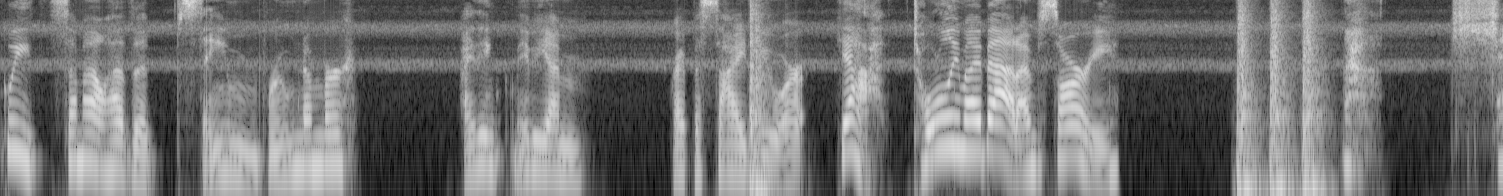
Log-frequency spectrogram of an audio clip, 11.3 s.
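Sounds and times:
speech: 0.0s - 2.8s, 3.4s - 4.4s, 5.0s - 8.4s
banging on the wall: 9.3s - 10.1s.

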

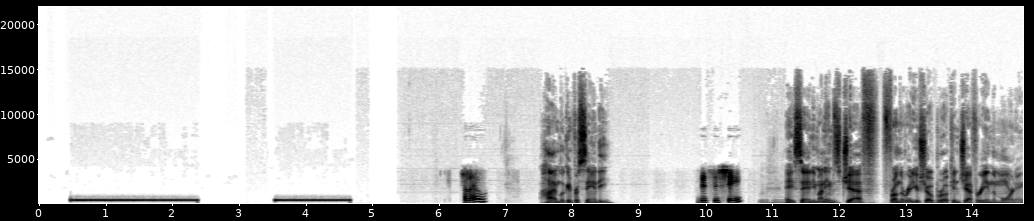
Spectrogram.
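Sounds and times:
telephone ringback tone: 0.5s - 2.4s, 3.5s - 4.7s
speech: 6.4s - 6.7s, 7.5s - 8.7s, 9.9s - 14.7s.

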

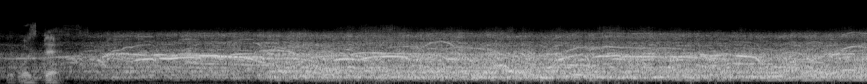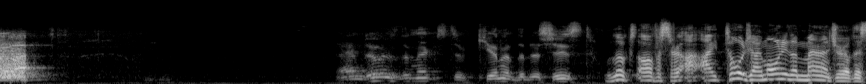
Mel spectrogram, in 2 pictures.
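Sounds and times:
terrified roar of a huge crowd: 0.0s - 9.2s
speech: 0.2s - 0.8s, 13.2s - 17.3s.

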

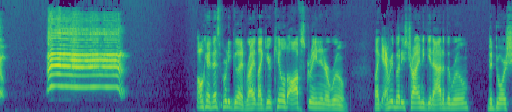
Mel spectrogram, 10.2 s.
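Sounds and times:
person performing a scream: 0.9s - 2.6s
speech: 4.0s - 10.2s.

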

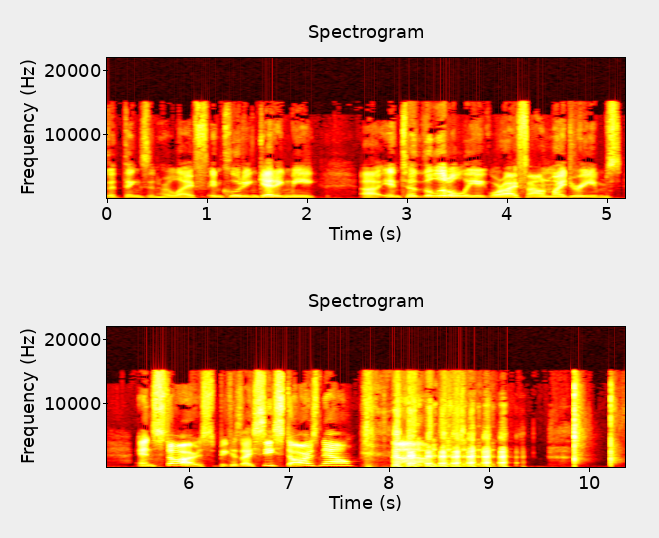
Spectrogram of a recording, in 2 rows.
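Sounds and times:
speech: 0.0s - 9.4s
laughter: 7.9s - 9.4s
clapping: 9.8s - 10.3s.

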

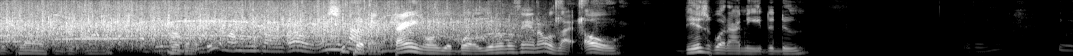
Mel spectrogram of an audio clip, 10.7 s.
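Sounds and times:
round of applause: 0.0s - 5.6s
speech: 0.2s - 8.2s.

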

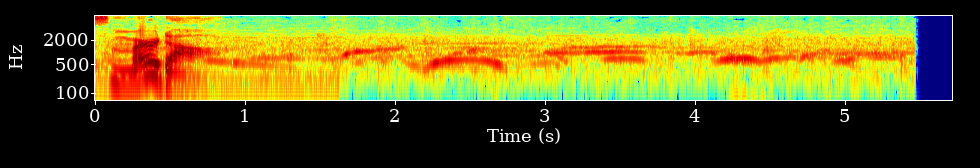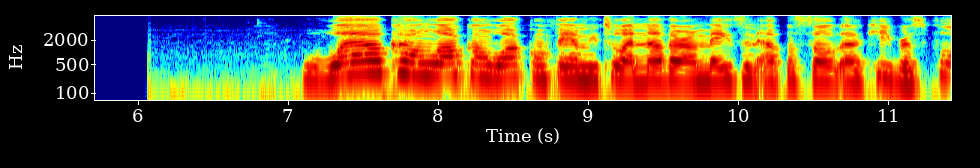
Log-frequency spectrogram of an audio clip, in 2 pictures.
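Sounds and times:
speech: 0.0s - 0.9s, 7.1s - 11.4s
audience applause welcoming a show host: 0.0s - 5.5s.

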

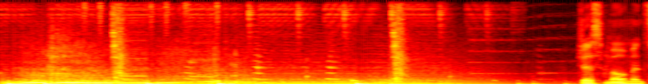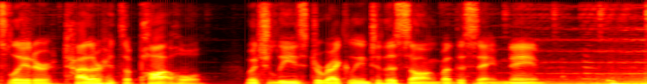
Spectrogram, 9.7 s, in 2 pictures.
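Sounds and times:
McLaren sports car engine accelerating away: 0.0s - 3.7s
speech: 4.4s - 9.6s.

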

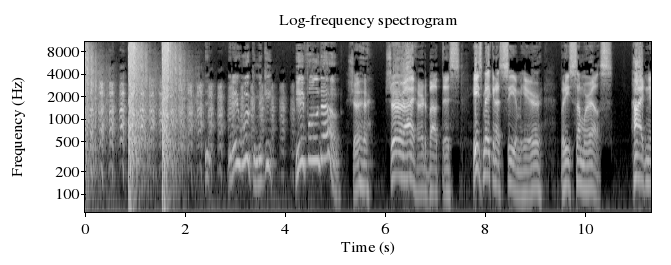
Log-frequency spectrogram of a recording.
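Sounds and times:
gunfire in an audio drama as gangsters shoot at a costumed hero: 0.0s - 2.4s
laughter: 0.0s - 4.6s
speech: 2.4s - 11.3s.

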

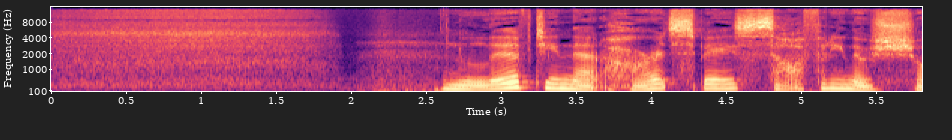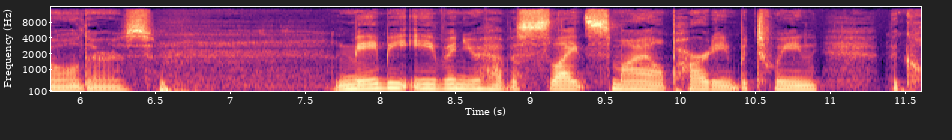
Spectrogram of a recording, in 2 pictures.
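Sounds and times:
slow deep ujjayi breathing through the nose during a yoga class: 0.0s - 2.6s, 6.5s - 7.7s
speech: 2.6s - 6.8s, 7.7s - 11.5s.

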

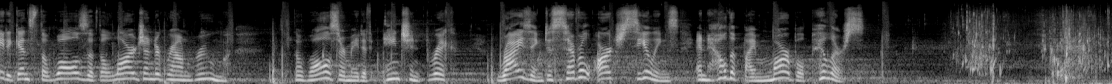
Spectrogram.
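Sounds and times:
speech: 0.0s - 8.8s
splashing through shallow water in crypt: 9.4s - 11.1s.

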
